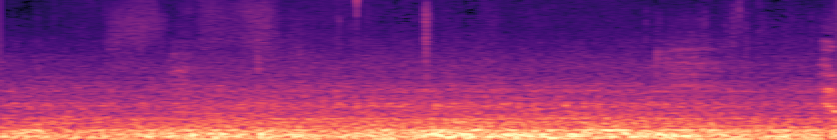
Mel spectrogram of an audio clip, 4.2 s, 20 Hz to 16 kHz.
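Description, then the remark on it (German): Steady low road rumble fills the inside of a car moving at speed on the A8 motorway during a car phone call, a constant dense drone of engine and tyre noise with faint hiss above, no voices present. “Am Autotelefon auf der A8”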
